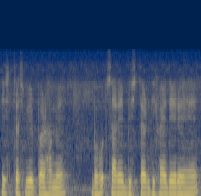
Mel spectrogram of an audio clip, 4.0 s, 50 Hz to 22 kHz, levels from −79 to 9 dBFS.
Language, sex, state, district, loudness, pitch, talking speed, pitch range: Hindi, male, Arunachal Pradesh, Papum Pare, -15 LUFS, 120 Hz, 165 wpm, 120-130 Hz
